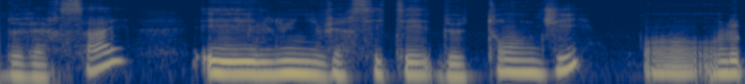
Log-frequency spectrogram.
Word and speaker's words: Tongji: Depuis 2016, vous êtes directrice du double master franco-chinois à l'École nationale supérieure d'architecture de Versailles et l'université de Tongji, on le prononce ainsi, c'est ça, à Shanghai.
